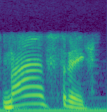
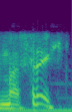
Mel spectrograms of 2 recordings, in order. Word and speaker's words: Maastricht: Jij stuurde een appje dat ik Maastricht verkeerd uitspreek. – Ja, klopt, ja. – Wat zeg ik verkeerd? – Het is een klemtoon altijd op Maas. Maastricht. – Ja, Maastricht. – Nee, Maastricht.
